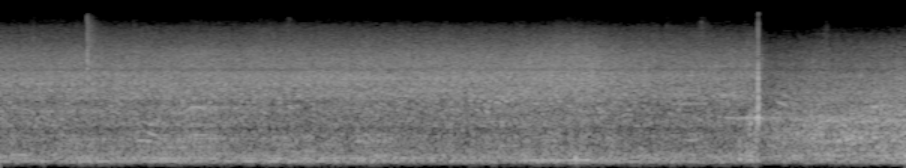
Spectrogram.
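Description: Steady outdoor ambience: an even hiss with faint distant voices, and a single sharp click about five seconds in.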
